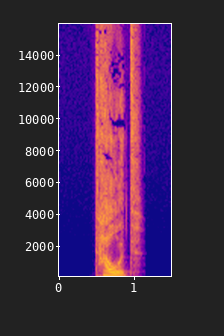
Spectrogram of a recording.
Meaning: inflection of tauen: 1. third-person singular present 2. second-person plural present 3. plural imperative
- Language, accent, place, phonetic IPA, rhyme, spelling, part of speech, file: German, Germany, Berlin, [taʊ̯t], -aʊ̯t, taut, verb, De-taut.ogg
